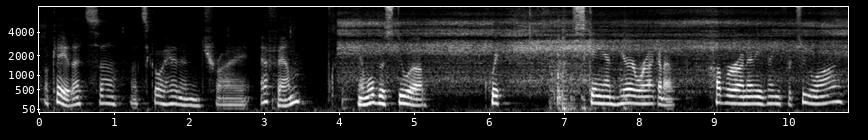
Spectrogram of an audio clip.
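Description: A man's voice: on the high side, a little slow, vocal fry, background noise. A middle-aged man giving a casual, easygoing hands-on gadget review at a desk indoors.

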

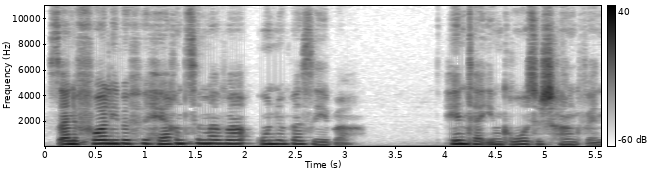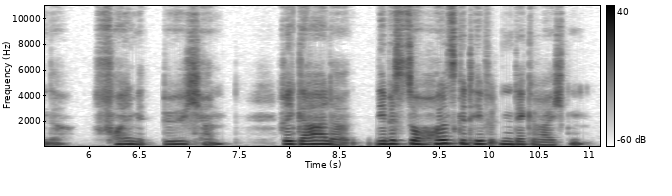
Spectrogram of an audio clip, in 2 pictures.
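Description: A woman reading literary narration in a breathy voice that often slips toward a whisper. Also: fairly high pitch, fairly even intonation, a little slow, a little mellow. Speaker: audiobook narrator.

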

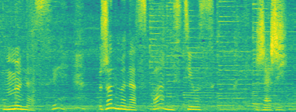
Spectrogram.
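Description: Une actrice de doublage jouant une jeune cheffe rebelle audacieuse et passionnée dans un jeu vidéo. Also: female voice, medium pitch, expressive, takes it slowly, music in the background. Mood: flirtatious. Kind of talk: dubbed video game acting.

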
